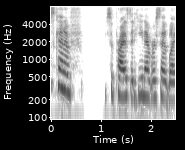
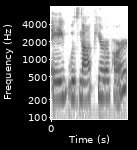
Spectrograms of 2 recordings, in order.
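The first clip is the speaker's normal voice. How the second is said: normal talking voice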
